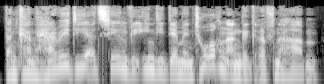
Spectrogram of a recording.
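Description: A man voicing an impatient teenage boy in an audiobook, raised and hurried. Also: on the high side, very animated, husky, no echo, studio quality, pitched above the performer's own voice. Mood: urging. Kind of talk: audiobook character voice.

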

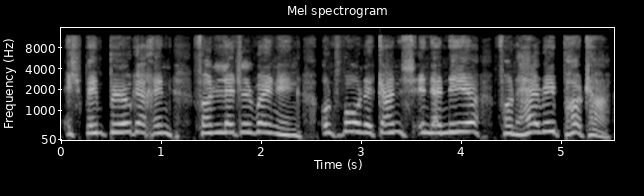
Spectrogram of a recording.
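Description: A jittery, eccentric older woman speaks in a shaky, high, wavering voice and babbles quickly, as a male reader puts her on. The sound is close and dry. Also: sharp tone, no echo, full character voice. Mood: nervous. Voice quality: shaky, quavering. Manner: indignant, babbling.

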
